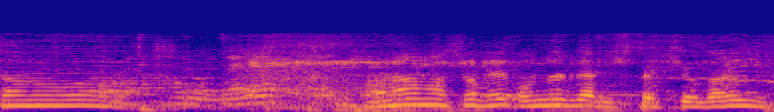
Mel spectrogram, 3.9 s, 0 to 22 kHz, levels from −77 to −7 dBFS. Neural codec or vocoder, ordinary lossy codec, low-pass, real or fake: codec, 44.1 kHz, 2.6 kbps, SNAC; none; 7.2 kHz; fake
